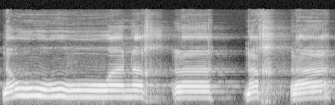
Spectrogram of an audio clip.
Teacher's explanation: Siap masuk dan mendengung dan ditahan selama 3 harokat. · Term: idgham bigunah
